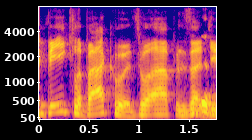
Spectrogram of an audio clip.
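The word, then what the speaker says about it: Buechler: Buchler? It's Beekler. The U is silent and the CH is a K, and it's derived from Buchler with like an umlaut, and they at Ellis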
